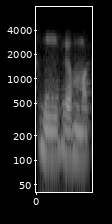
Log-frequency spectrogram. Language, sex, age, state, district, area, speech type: Marathi, male, 45-60, Maharashtra, Yavatmal, rural, conversation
